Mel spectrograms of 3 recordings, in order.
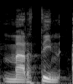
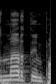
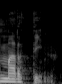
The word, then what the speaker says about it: Martín: Henry Martín, así con acento en la I, porque hay algunos que dicen, ah, pues conviene más si le decimos Martín porque es Henry. No, no, no, es Martín.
